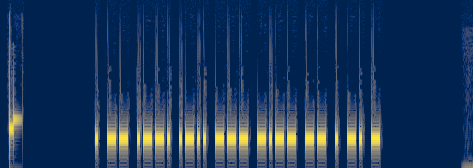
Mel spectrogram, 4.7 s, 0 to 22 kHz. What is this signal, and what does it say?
Morse code, heard as a keyed tone, about 40 wpm, 700 Hz. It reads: EMPLOYMENT
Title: Sentences from Top 1500 Words - New Word Drill Alt - 40wpm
